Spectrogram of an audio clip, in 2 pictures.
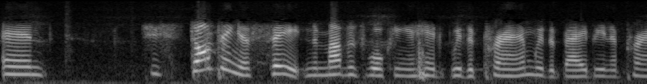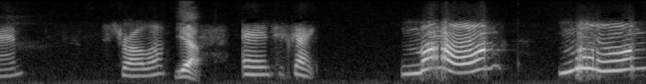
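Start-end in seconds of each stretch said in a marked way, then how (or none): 7.9-9.7 put-on very high, raised little girl yell. Retelling a little girl calling after her mother in Kansas City, retelling a yell. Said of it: "She's yelling out".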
